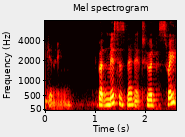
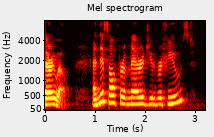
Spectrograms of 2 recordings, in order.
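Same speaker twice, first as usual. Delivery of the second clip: plain reading voice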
